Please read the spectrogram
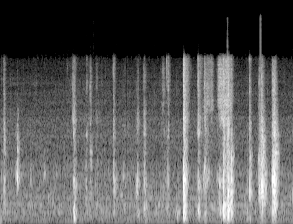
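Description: Trading cards being handled on a tabletop mat: a scatter of light taps, slides and rustles, sparse at first and busier in the second half.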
